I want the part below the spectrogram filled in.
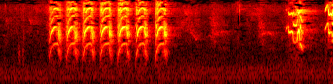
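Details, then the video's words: Black-winged myna, an Indonesian endemic, singing loudly in lively full-repertoire style: a fast run of seven sharp, bright chirps, evenly spaced, then a pause and a burst of harsher squeaky notes. "Suara Burung Jalak Putih Gacor Full Isian"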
